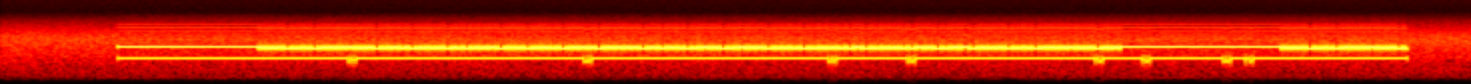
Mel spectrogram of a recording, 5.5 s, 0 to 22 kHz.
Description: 300-baud modem data (Bell 103 tones), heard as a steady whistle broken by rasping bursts, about 300 baud, 200 Hz shift.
